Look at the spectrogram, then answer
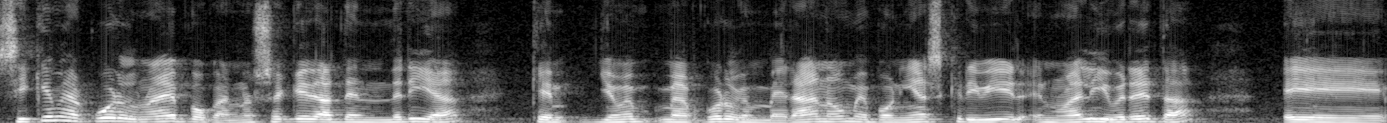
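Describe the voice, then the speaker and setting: A man talks at a fairly quick pace with fairly high pitch and fairly even intonation. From Spain, Valencia. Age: 30s. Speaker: podcaster and marketing entrepreneur. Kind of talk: interview conversation. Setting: in person, Madrid. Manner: casual, hesitant with filler words.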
